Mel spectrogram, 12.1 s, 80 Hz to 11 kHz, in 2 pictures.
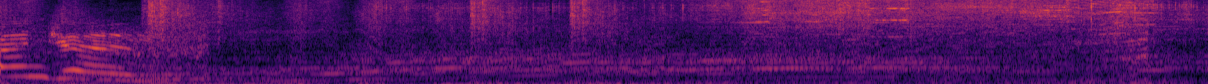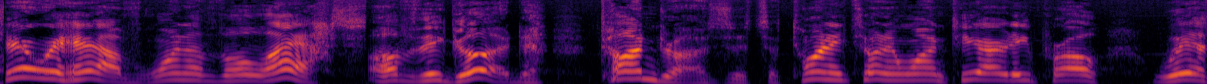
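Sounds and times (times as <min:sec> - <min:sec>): car engine revving: 0:00.3 - 0:06.1.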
